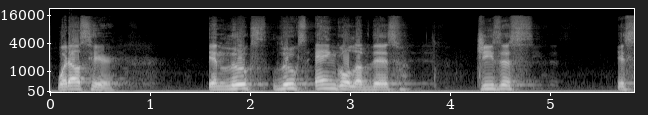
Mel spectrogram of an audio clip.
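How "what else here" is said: ordinary talk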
